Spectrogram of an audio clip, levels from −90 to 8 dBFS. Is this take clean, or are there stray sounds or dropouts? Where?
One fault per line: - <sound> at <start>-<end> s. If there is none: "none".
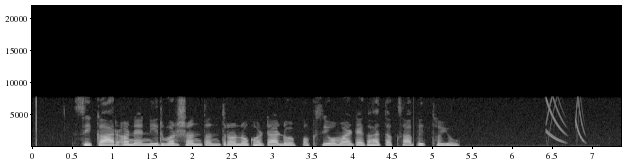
- dropout at 4.8-4.8 s
- chirp at 6.4-6.9 s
